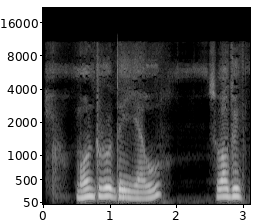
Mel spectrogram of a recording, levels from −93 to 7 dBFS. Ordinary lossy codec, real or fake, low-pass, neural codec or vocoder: AAC, 32 kbps; fake; 10.8 kHz; codec, 16 kHz in and 24 kHz out, 0.9 kbps, LongCat-Audio-Codec, four codebook decoder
